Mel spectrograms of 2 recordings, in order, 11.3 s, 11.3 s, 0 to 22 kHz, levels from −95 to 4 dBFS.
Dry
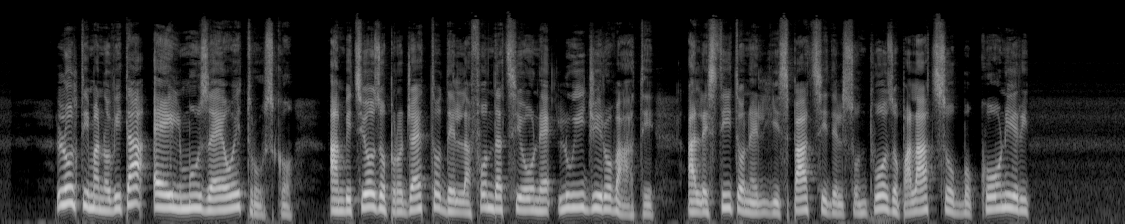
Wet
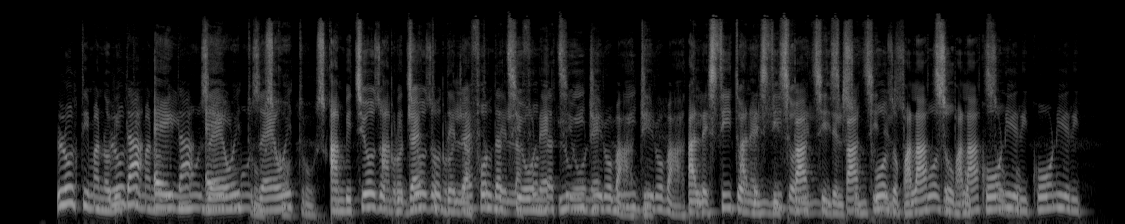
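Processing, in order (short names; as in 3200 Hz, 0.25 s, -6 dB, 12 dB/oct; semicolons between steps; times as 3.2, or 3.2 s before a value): high shelf 12000 Hz +11.5 dB; echo 0.513 s -4.5 dB; compressor 6:1, threshold -28 dBFS, peak gain reduction 13.5 dB; low shelf 270 Hz -4 dB; notches 50/100/150/200 Hz; three-band expander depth 100%; gain -7 dB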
